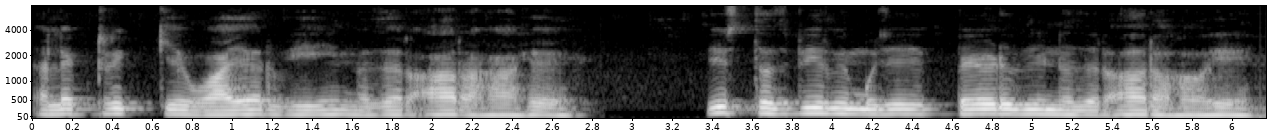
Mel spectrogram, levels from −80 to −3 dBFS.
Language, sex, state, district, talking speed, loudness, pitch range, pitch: Hindi, male, Arunachal Pradesh, Lower Dibang Valley, 175 wpm, -17 LUFS, 110-130 Hz, 115 Hz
